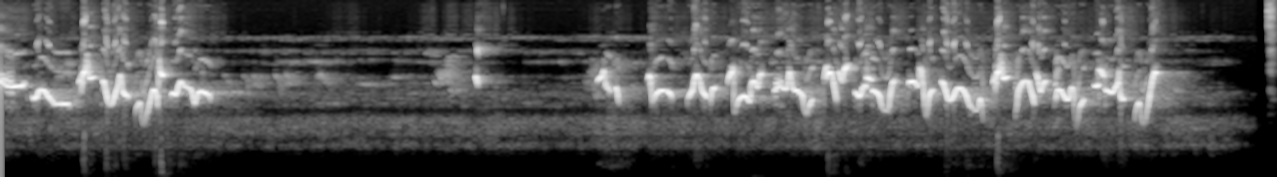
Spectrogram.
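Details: Rose-breasted Grosbeak singing its sweet, melodious, robin-like song, sung high in the forest canopy during May and June. Two bursts of rapid rich warbling whistles with short slurred notes, separated by a quiet pause of about four seconds.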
